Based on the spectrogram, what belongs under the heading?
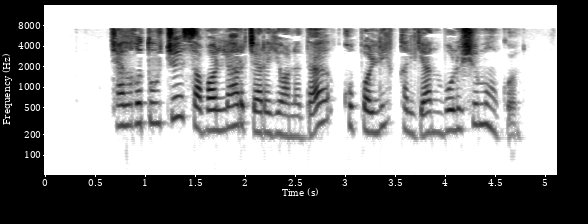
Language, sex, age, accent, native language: Uzbek, female, 19-29, Jizzax, Uzbek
